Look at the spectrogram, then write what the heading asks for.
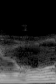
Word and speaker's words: Rohan: Alors oui, je dis tantôt Rohan, tantôt Rohan. Durant ma lecture, je pensais Rohan dans ma tête, mais je sais maintenant que ça se prononce Rohan quand on suit les règles définies par Tolkien.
